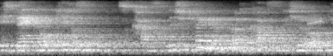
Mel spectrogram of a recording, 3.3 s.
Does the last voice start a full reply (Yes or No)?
No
